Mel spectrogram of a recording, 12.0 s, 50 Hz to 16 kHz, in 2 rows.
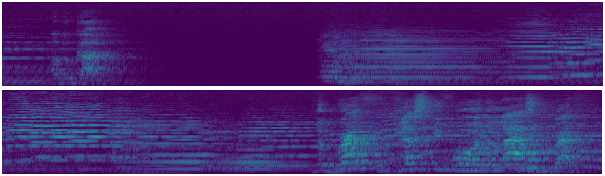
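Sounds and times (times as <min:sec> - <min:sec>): string quartet playing bowed chords: 0:00.0 - 0:01.5, 0:03.2 - 0:12.0
low cello note: 0:03.2 - 0:06.0.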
